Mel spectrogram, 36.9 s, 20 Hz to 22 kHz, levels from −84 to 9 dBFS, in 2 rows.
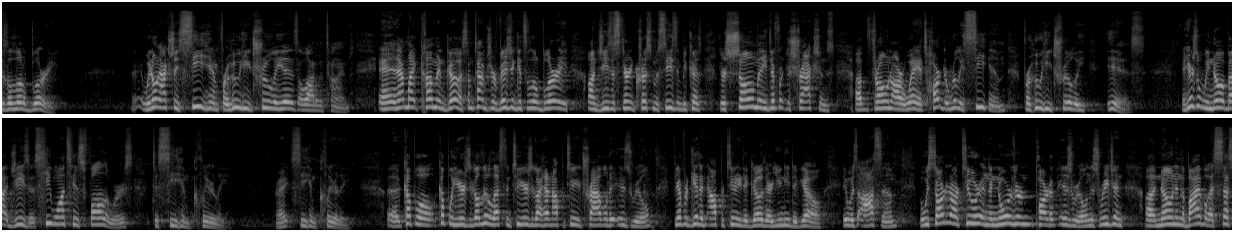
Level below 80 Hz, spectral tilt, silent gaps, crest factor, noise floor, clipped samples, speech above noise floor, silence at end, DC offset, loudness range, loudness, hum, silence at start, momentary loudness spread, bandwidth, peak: -90 dBFS; -4 dB/octave; none; 20 dB; -70 dBFS; under 0.1%; 37 dB; 0 s; under 0.1%; 6 LU; -32 LUFS; none; 0 s; 12 LU; 16 kHz; -12 dBFS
